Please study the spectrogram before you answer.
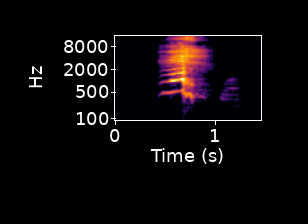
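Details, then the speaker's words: A 3-month-old baby's rising, voiced wind-up breaks into a soft, weak burst and a small sound: an aborted sneeze that never fully fires. "제기가 실패했어. 제 체기를 못 했어요."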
